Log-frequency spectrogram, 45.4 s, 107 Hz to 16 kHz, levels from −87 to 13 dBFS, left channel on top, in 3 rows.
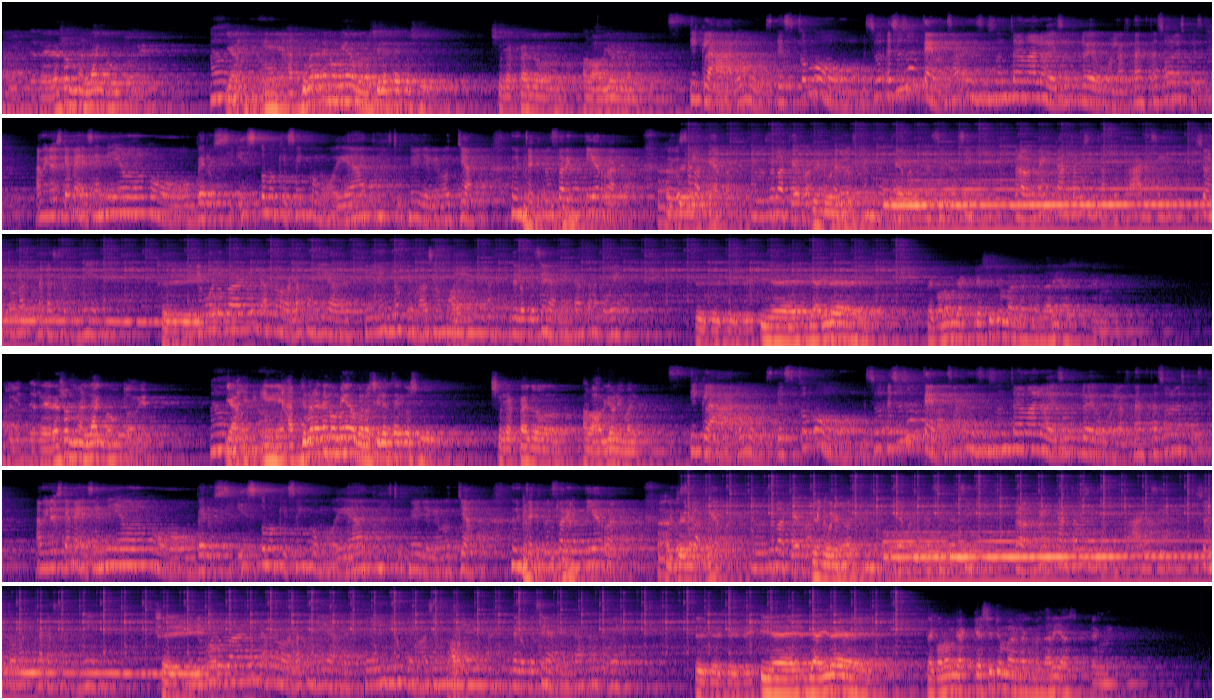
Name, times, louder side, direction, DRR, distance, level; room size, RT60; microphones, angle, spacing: voice 1, 0.0-1.8 2.8-5.5 6.1-8.0 21.6-21.8 22.1-22.3 23.3-24.0 25.2-25.8 32.2-33.0 35.8-36.0 38.9-41.3 41.8-44.2, right 3 dB, 65° right, 7 dB, 0.8 m, -20 dB
voice 2, 2.6-3.5 8.6-15.2 15.5-22.8 23.1-25.3 25.5-29.8 30.0-31.6 32.5-38.0, equal, 20° left, 0 dB, 1.5 m, -26 dB
sound 1, 23.6-41.5, right 5 dB, 45° right, 2.7 m, -33 dB
sound 2, 26.1-32.6, right 1 dB, 5° right, 1.4 m, -20 dB
26.0 x 10.5 x 4.0 m, 2.4 s
head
